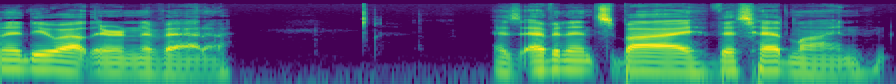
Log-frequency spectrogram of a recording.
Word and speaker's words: Nevada: You never know what they're going to do out there in Nevada.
